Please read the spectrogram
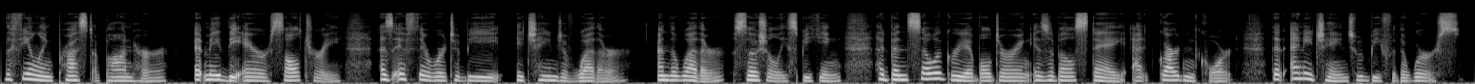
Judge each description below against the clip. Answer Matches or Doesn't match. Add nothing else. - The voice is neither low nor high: Matches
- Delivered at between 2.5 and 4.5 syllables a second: Doesn't match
